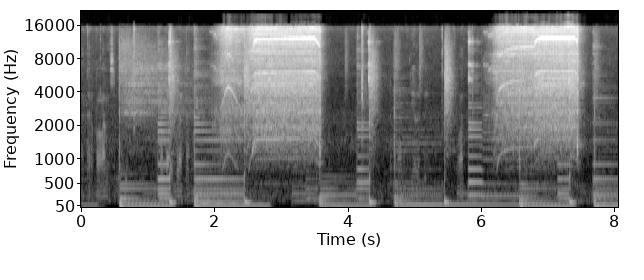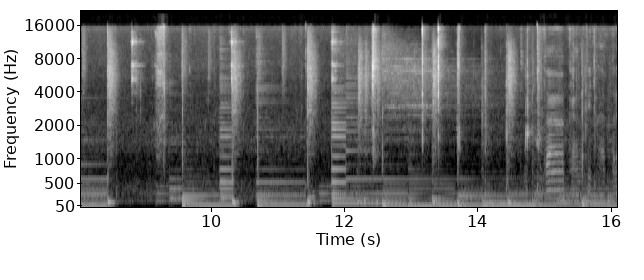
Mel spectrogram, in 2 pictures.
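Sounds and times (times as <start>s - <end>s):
background music with bass line: 0.6s - 2.8s, 3.5s - 8.8s, 9.4s - 16.0s
screw gun motor whirring: 2.0s - 3.7s, 6.1s - 7.6s, 9.2s - 9.4s.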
